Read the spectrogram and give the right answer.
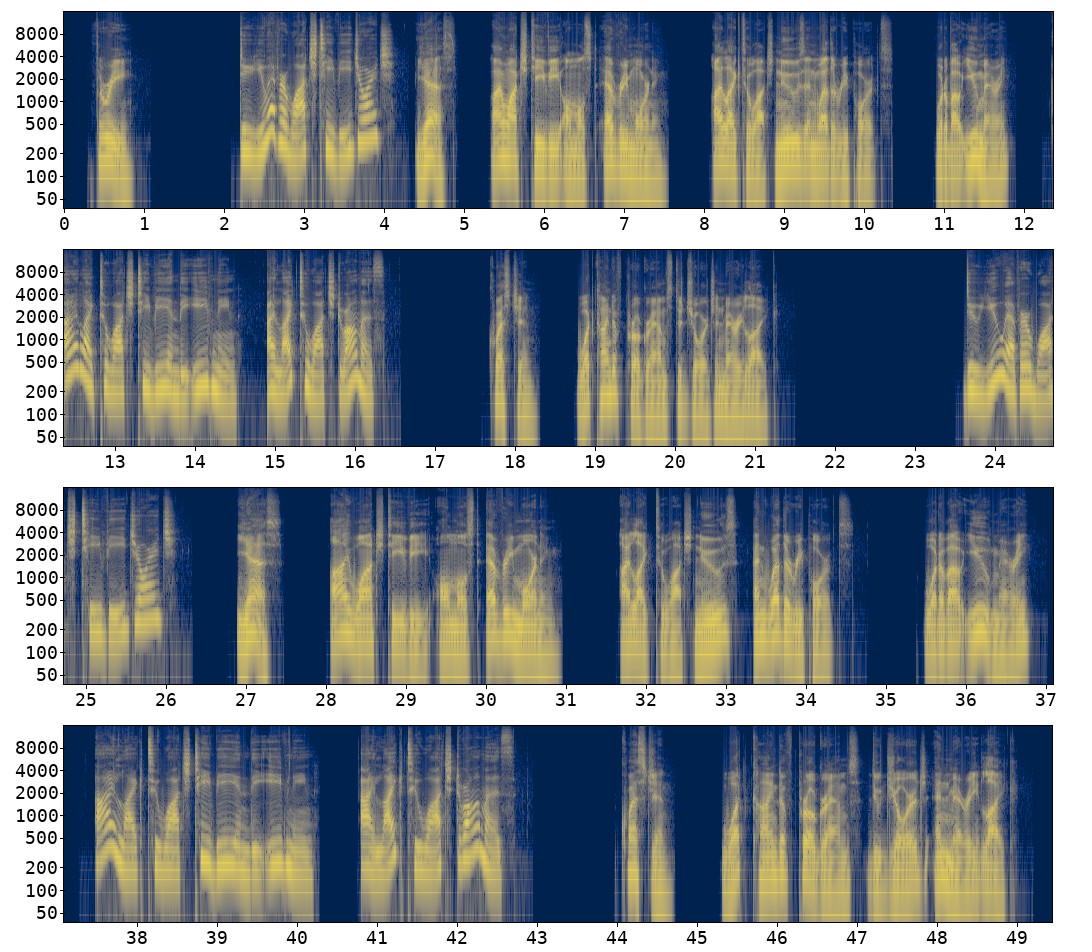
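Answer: George likes news and weather reports; Mary likes dramas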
